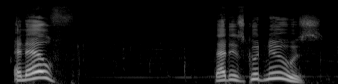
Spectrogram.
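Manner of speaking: very high, very loud voice. Storyteller voicing the one holding the torch, answering news of an elf; slightly higher voice. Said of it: "her voice is a little higher".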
